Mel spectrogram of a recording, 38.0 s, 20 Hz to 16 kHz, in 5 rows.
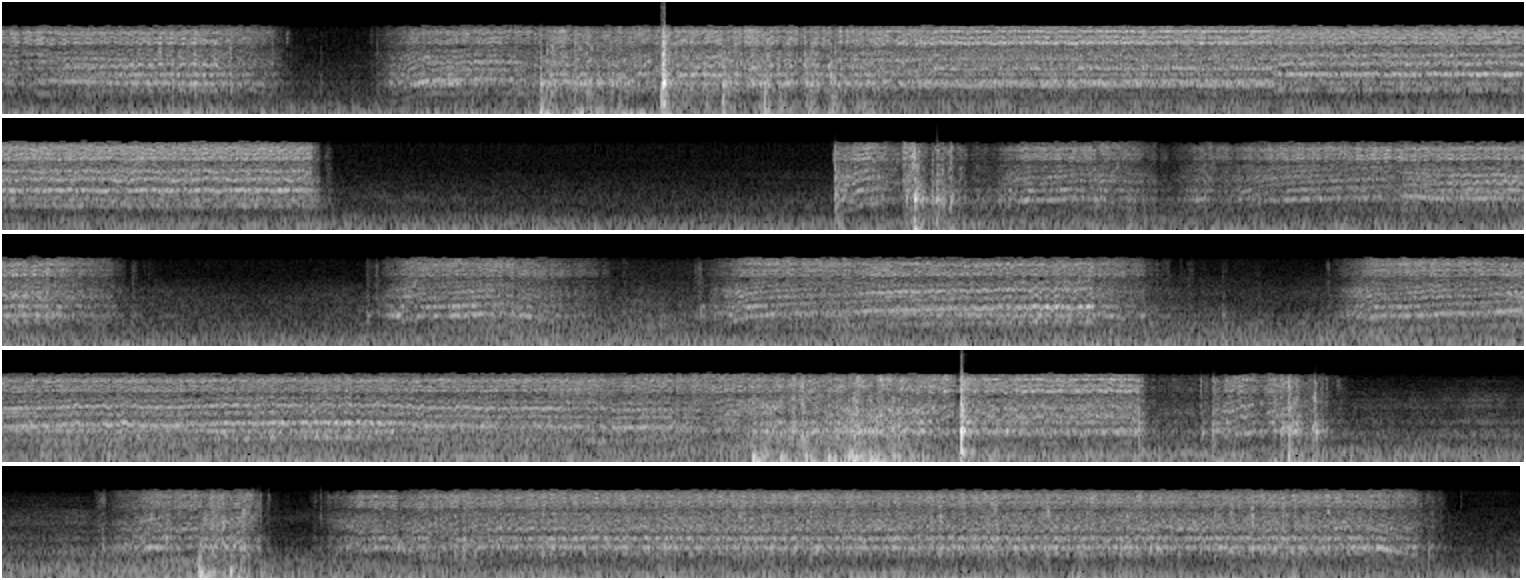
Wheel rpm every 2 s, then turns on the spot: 100, 160, 190, 200, 130, 20, 80, 110, 40, 100, 50, 150, 160, 170, 80, 40, 140, 160, 100.
0-2 20-22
